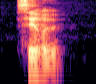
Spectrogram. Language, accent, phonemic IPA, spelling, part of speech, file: French, France, /se.ʁø/, céreux, adjective, LL-Q150 (fra)-céreux.wav
- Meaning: cerous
